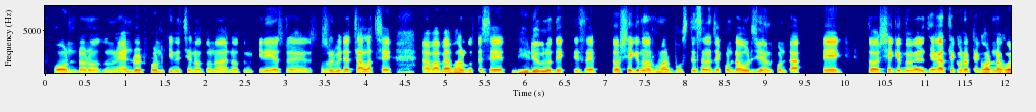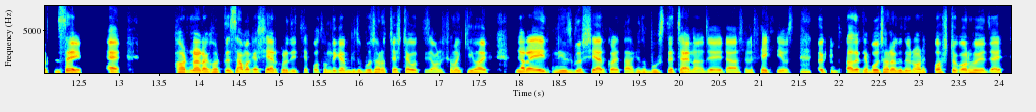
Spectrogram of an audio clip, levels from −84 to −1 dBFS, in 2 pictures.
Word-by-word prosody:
Phone 165 0 +3
tone 150 - -1
নতুন 130 +1 -8 0.2
Android 140 +1 0
phone 140 -1 0
কিনেছে 130 -1 -5
নতুন 125 0 -6
আ - - 0
নতুন 120 +1 -8
কিনে 130 0 -1
আসলে 120 -1 -6 0.3
সোশ্যাল 135 -1 -4
মিডিয়া 125 -1 +1
চালাচ্ছে 120 -1 +2 0.5
আ - - +2
বা 110 - +5
ব্যবহার 135 +3 +4
করতেছে, 120 -1 -3 0.3
ভিডিওগুলো 140 0 +3
দেখতেছে। 125 -2 -3 0.3
তো - - -3
সে - - 0
কিন্তু 195 0 +2
ওরকম 180 0 -2
আর 170 - -3
বুঝতেছে 165 +2 -5
না - - +2
যে, - - +3
কোনটা 150 -1 +1
অরিজিনাল 135 0 -1
কোনটা 135 -1 -1 0.4
ফেক। 130 -2 +5 0.4
তো 135 - +1 0.2
সে 165 - +2
কিন্তু 185 0 +1 0.3
দেখাচ্ছে 160 0 +4
থেকে 170 - -1
কোন 175 - +1
একটা 175 - -4
ঘটনা 175 +1 +3
ঘটতেছে, 185 +5 +4 0.5
হ্যাঁ। - - +8 0.8
ঘটনাটা 185 +2 +5
ঘটতেছে 185 +3 -1
আমাকে 170 -1 +1
শেয়ার 150 -4 +4
করে 140 -1 -1
দিচ্ছে। 120 0 -7
১ম 115 +6 -6
দিকে 170 +2 0
আমি 185 - -5
কিন্তু 195 -1 -5
বোঝানোর 170 +4 -1
চেষ্টা 165 +1 -3
করতেছি। 125 -5 -5
অনেক 120 +5 -9
সময় 175 0 -3
কি 170 - -5
হয় 160 -2 +3 0.4
যারা 135 +3 +6
এই 150 - +7 0.2
নিউজ 165 0 -1
গুলো 160 0 -1
শেয়ার 145 +1 +5
করে 155 -1 0
তারা 155 +1 -3
কিন্তু 170 -2 -5
বুঝতে 150 +3 -2
চায় 105 - +5
না 95 - -2
যে, - - +1
এটা 110 +1 -1
আসলে 115 0 -9
ফেক 135 -3 +1
নিউজ। 100 -3 -4 0.3
তো - - -4 0.3
তাদেরকে 165 +3 +3
বোঝানো 170 +4 +3
কিন্তু 190 0 -1 0.2
অনেক 175 0 -8
কষ্টকর 165 -1 0
হয়ে 135 -1 +1
যায়, 120 - +2
150 Hz, 205 wpm, -24 LUFS, 130-170 Hz, 0.8 s, হ্যাঁ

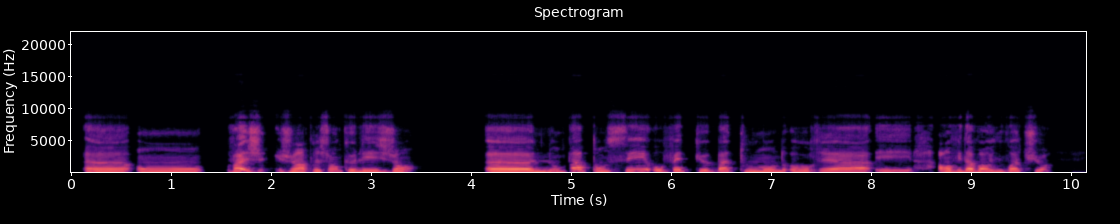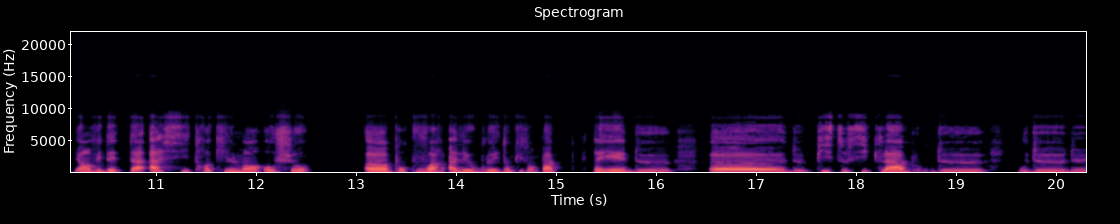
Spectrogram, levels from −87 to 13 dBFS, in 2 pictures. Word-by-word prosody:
heu, 195 -1 +2
on 195 -1 -1 0.3
enfin 230 +3 +6
j 200 -4 -5
j'ai 210 +1 -5
l'impression 235 +7 -1
que 230 -2 -3
les 200 -1 -1
gens, 220 - -4 0.7
heu, 200 0 +9
n'ont 205 0 -4
pas 265 +6 +2
pensé 240 +3 -4
au 210 - -1
fait 240 +3 -3
que 200 -2 -3
bah 190 0 -1
tout 215 +3 -10
le 215 - -1
monde 230 +2 -2
aurait 200 -1 -3
à 195 0 +1
et 190 -1 -7 0.3
a - - +1
envie 215 +3 0
d'avoir 210 -2 +4
une 195 0 -5
voiture 225 +5 -4 0.4
et 185 - -3
envie 195 +4 -2
d'être 190 -1 -3 0.2
assis 215 -1 -2
tranquillement 220 -2 -4
au 200 - -2
chaud, 220 +5 -5 0.6
heu, 200 0 +6
pour 245 0 -6
pouvoir 210 -2 -1
aller 195 +1 0
au 195 - -6
boulot 190 +2 -6
et 195 - -6
donc 200 +2 -10
ils 195 -2 -12
ont 180 - -9
pas 220 +3 -1 0.3
créé 225 +1 -1
de 185 -2 -10 0.4
heu, 180 -1 +7
de 175 0 -12
pistes 215 -2 -11
cyclables 210 0 0
ou 180 0 -24
de 175 0 -10 0.3
ou 190 - -15
de 175 -1 -8
de 175 +1 -13
200 Hz, 170 wpm, -23 LUFS, 190-220 Hz, 0.7 s, heu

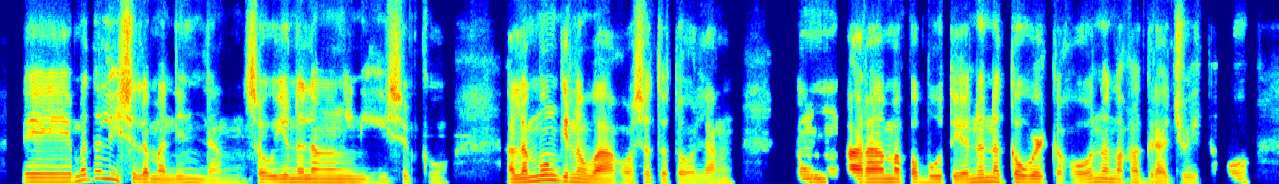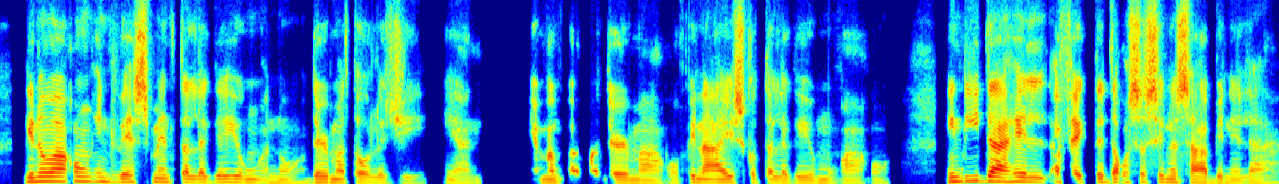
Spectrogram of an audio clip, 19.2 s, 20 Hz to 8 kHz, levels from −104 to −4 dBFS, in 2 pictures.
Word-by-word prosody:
eh, 160 0 0
madali 240 - -3
silang 140 - +2
malinlang. 115 -3 -8
So 130 +4 -1
yun 145 +1 -2
na 140 - +1
lang 135 -1 0
ang 135 0 -3
iniisip 120 0 -4
ko. 110 0 -17 0.5
Alam 150 +3 +4
mo 195 - +1
ang - - -1
ginawa 125 -8 +2
ko, 110 - -9
sa 145 - 0
totoo 120 -3 -8
lang 110 +2 -10 0.5
nung 145 0 -3 0.2
para 140 0 +6
mapabuti, 130 -2 -3
yun 135 +5 -2
nung 160 0 0
nagka-work 140 -2 0
ako, 115 +5 -5
nung 145 -2 -2
naka-graduate 115 -3 -5 0.2
ako. 130 +3 -9 0.4
Ginawa 180 +2 +5
kong 180 -1 -2
investment 150 -2 +1
talaga 130 -1 -2
yung 130 -2 -4
ano 115 0 -12
dermatology, 115 -4 -4 0.2
yan, 110 -2 -10 0.4
yung 120 - -6
magpapaderma 115 -6 -3
ako. 110 -1 -13
Pinaayos 125 -1 +3
ko - - -8
talaga 120 -1 -7
yung 115 -1 -7
mukha 105 0 -9
ko. 110 -1 -16 0.4
Hindi 190 +4 +1
dahil 170 -3 +7
affected 150 -1 +2
ako 135 -1 0
sa - - +6
sinasabi 120 -3 +4
nila 115 -2 -8
130 Hz, 165 wpm, -23 LUFS, 115-145 Hz, 0.5 s, dahil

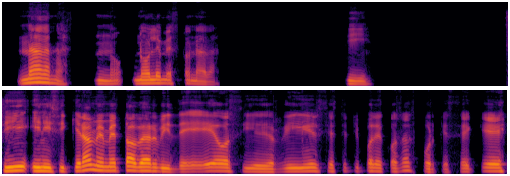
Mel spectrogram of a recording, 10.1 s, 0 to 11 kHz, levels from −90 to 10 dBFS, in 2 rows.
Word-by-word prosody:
Nada 155 +5 +2
más, 110 -7 -11 0.2
no 110 -2 -8
no 125 +1 -1
le 135 +1 0
mezclo 130 -2 -9
nada. 100 -5 -11 1.3
Sí. 105 -3 -8 1.3
Sí, 155 +3 +5
y 145 - +6
ni 140 -1 +6
siquiera 145 +7 +3
me 170 -4 +3
meto 150 +1 +3
a - - +7
ver 145 -1 +5
videos 125 +3 -1
y 115 -2 -2
reels 125 +4 -3
y - - -6
este 125 +2 -12
tipo 130 +1 -7
de 130 -1 -3
cosas, 145 +5 -9
porque, 105 -3 -10
sé 120 +3 -10
que 135 +2 -1
130 Hz, 160 wpm, -22 LUFS, 115-140 Hz, 1.3 s, a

